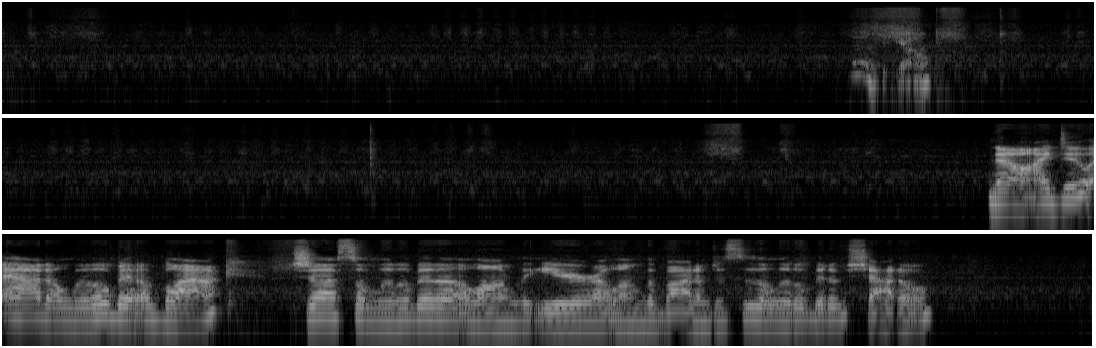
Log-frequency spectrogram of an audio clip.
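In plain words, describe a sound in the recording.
A crayon scratches softly on paper.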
